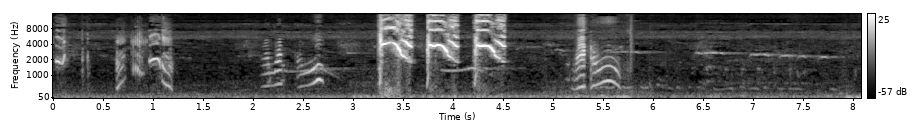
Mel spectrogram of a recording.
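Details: Indian parrot (rose-ringed parakeet) vocalising: short, sharply rising and falling whistled notes, then a burst of loud harsh screeches around the middle, with a faint drawn-out falling whistle near the end.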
